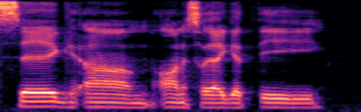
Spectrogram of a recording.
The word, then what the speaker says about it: Sieg: it go but uh sig is the actual pronunciation so and we were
